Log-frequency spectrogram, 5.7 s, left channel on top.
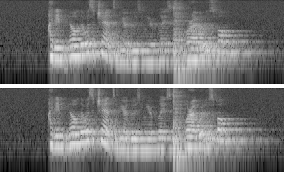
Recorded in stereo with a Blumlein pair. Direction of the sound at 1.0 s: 10° left.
